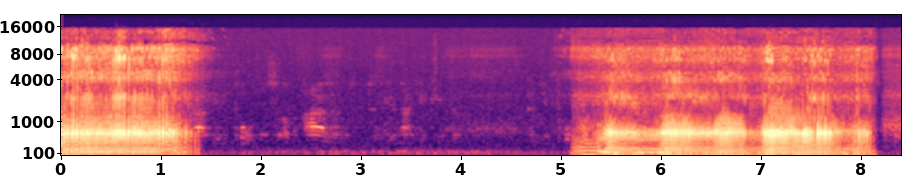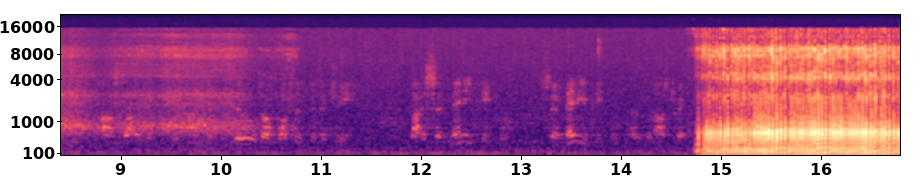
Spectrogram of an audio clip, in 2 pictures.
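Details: Sleeping dog snoring loudly: loud, rough, fluttering snores in long bursts with quiet pauses between them: ordinary snoring.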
